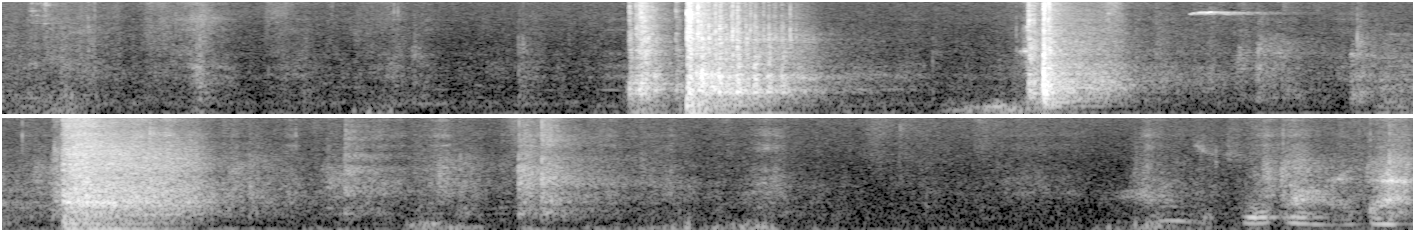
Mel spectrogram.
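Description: A door opens and closes as someone walks out, giving a few loud, separate thumps and clunks amid scattered shuffling and background voices.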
